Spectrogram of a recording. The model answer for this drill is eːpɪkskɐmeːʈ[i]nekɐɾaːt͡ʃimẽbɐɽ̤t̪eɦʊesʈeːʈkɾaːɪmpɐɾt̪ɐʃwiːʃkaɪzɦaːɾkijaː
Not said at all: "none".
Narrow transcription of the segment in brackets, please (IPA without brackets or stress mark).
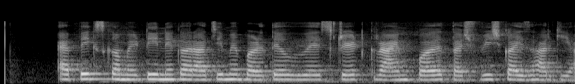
i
